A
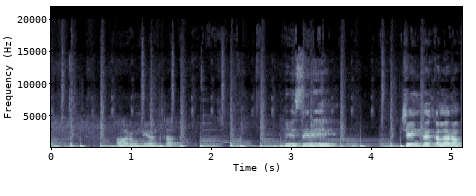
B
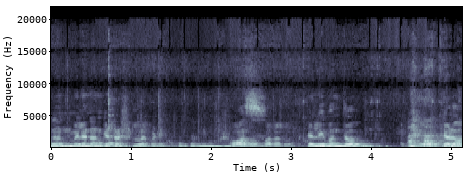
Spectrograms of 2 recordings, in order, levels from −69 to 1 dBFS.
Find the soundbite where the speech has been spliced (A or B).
B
